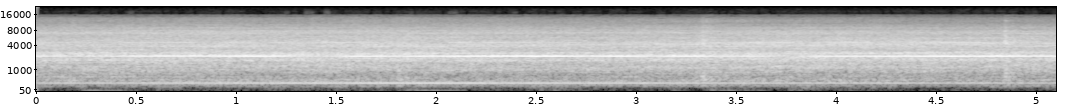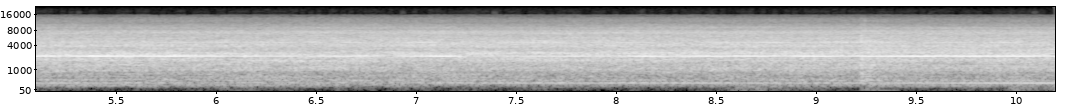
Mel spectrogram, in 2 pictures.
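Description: A Dreame Bot D10 Plus robot vacuum cleaner works its way around a room, making a constant whirring motor hum with a steady high whine that stays close and even throughout.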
